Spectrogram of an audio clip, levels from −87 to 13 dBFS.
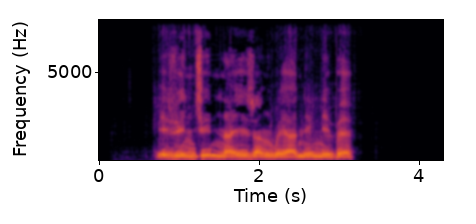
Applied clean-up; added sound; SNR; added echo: neural separator model SepFormer DNS4.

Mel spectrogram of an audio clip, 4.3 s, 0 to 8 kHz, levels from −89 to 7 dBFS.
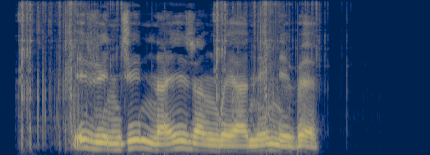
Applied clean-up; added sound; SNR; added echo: none; Crushing; 17 dB; none.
